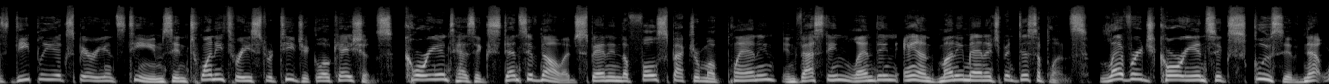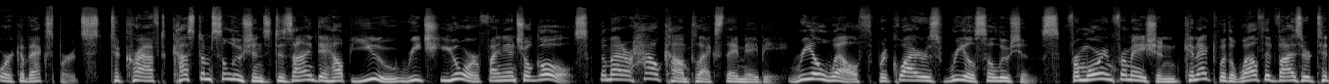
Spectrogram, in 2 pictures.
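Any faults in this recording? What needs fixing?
Automatic gain rising from 0.16 to 1.31 s. The gain control lifts speech and background together by about 4 dB. To prevent it, set a fixed input level or disable automatic gain control.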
